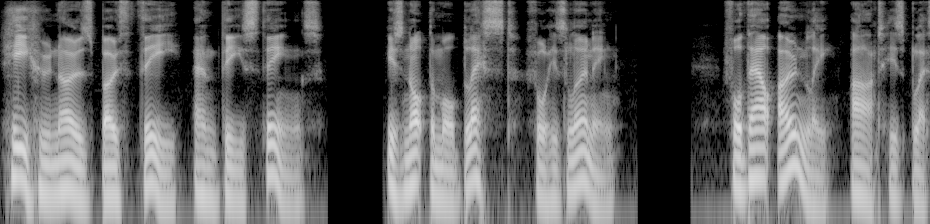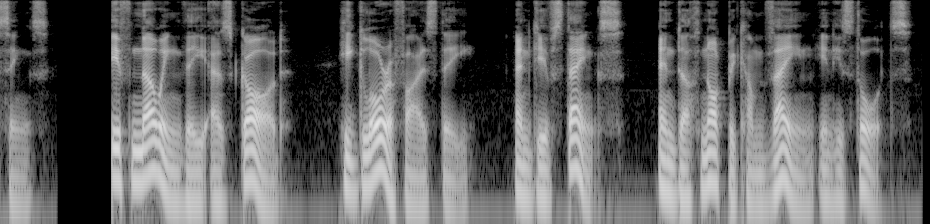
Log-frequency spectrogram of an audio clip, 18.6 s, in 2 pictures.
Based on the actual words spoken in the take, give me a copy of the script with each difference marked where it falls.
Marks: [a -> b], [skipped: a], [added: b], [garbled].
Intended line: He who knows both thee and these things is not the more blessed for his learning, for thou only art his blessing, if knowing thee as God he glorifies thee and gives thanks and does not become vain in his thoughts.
He who knows both thee and these things is not the more blessed for his learning, for thou only art his [blessing, -> blessings] if knowing thee as God he glorifies thee and gives thanks and [does -> doth] not become vain in his thoughts.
